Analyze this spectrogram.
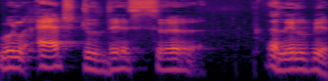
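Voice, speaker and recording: A man with a medium pitch talks at a very slow pace in a dark, mellow tone. His voice is somewhat breathy, with fairly even intonation. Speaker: retired professor. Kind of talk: conference keynote. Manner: halting, many fillers.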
